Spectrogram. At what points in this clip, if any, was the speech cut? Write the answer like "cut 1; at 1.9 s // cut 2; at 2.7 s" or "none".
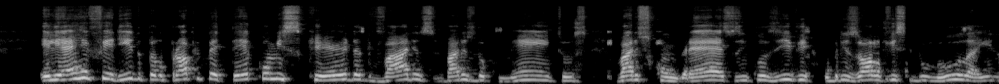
cut 1; at 3.7 s // cut 2; at 8.8 s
